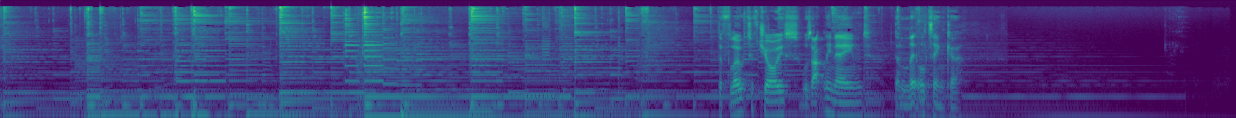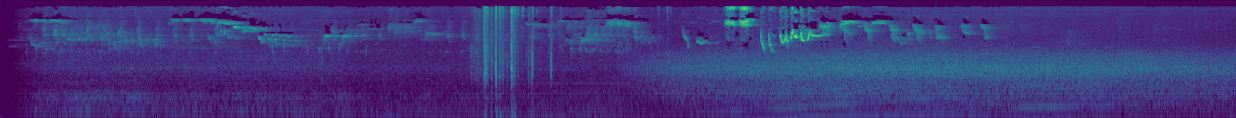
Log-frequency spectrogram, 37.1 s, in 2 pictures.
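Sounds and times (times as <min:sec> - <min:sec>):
outdoor background noise: 0:17.4 - 0:37.0
birds singing and chirping: 0:18.8 - 0:36.7
steady rushing noise: 0:27.8 - 0:37.0.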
